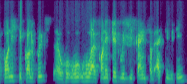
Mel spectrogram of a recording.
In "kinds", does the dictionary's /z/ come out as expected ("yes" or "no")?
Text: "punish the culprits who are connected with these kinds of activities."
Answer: no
